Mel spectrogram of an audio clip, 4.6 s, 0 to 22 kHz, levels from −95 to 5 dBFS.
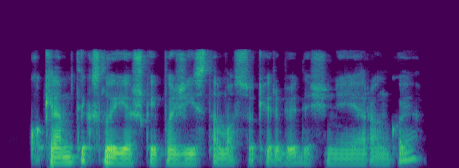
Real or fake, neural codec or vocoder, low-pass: real; none; 7.2 kHz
